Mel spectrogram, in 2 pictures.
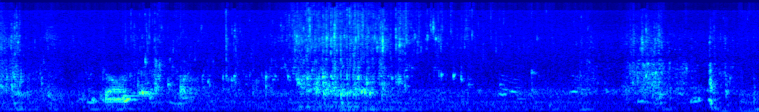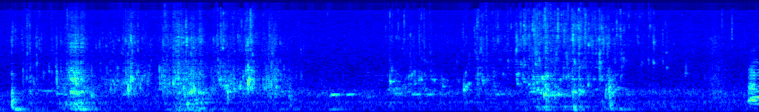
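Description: Collard greens are lifted from hot water into cold water in a home kitchen, giving faint drips, splashes and trickles alongside a person talking quietly.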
